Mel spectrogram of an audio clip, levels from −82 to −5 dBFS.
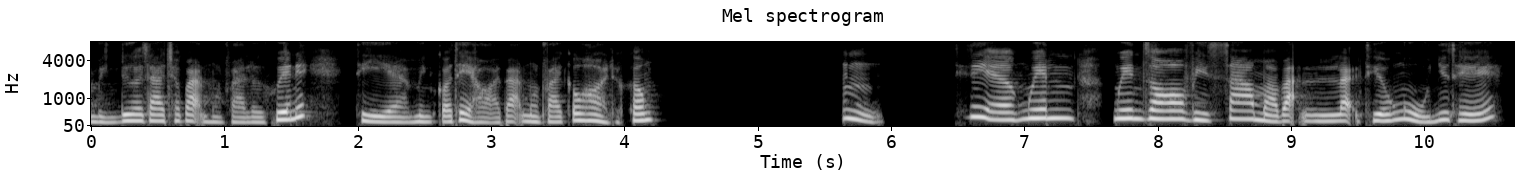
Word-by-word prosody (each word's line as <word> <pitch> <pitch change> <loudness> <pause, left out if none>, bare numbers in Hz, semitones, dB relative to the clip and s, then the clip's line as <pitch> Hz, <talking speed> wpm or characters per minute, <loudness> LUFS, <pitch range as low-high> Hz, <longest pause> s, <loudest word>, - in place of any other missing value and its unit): mình 175 -2 -5
đưa 220 0 +3
ra 215 -1 0
cho 215 +1 -6
bạn 215 -4 -2
một 180 - -6
vài 175 -2 -6
lời 175 0 -4
khuyên 265 - +4
ấy, 375 - +1 0.3
thì, 195 -5 +1
à, 180 -1 -2
mình 185 0 -2
có 195 +1 -2
thể 245 +3 +2
hỏi 170 -3 -6
bạn 195 +2 -5
một 195 - 0
vài 185 -1 -2
câu 235 +6 0
hỏi 225 -4 +1
được 175 - -14
không? 230 +1 +3 1.4
Ừm. 245 - -1 0.5
Thế - - -30
thì, 360 -2 +4
à, 260 -2 +2
nguyên 310 +3 +3 0.3
nguyên 300 0 +4
do 285 -1 +5
vì 255 -3 0
sao 280 +4 -1
mà 220 -6 +1
bạn 210 0 -1
lại 215 -1 0
thiếu 225 0 +1
ngủ 260 -6 +1
như 255 +3 -1
thế? 235 +7 0
225 Hz, 220 wpm, -23 LUFS, 195-275 Hz, 1.4 s, do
